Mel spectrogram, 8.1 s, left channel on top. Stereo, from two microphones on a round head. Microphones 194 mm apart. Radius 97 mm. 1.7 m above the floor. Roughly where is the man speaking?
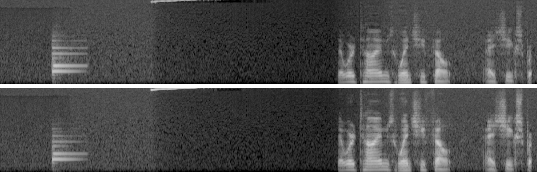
Right.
